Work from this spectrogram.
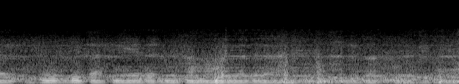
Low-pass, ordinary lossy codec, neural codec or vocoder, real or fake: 7.2 kHz; none; autoencoder, 48 kHz, 32 numbers a frame, DAC-VAE, trained on Japanese speech; fake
